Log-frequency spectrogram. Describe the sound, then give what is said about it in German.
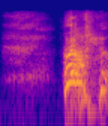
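A soft breathy intake leads into a single loud sneeze, followed by a brief laugh. “Corona. Gesundheit.”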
